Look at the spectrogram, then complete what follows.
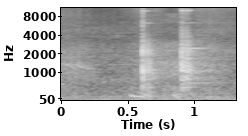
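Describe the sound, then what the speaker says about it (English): Carrots tipped into a hot pan while stir-frying Filipino pancit bihon noodles, giving two quick metallic clatters about a third of a second apart, close and fairly loud, with no talking. "So you can add now the carrots."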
